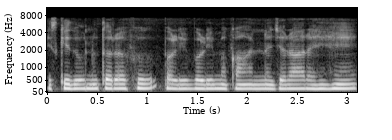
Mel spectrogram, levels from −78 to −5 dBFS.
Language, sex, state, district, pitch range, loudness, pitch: Hindi, female, Bihar, Vaishali, 165-170 Hz, -15 LUFS, 165 Hz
